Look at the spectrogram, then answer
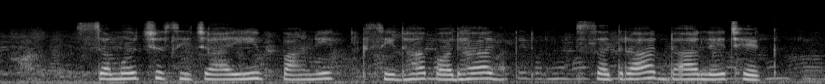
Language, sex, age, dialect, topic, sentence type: Magahi, female, 36-40, Northeastern/Surjapuri, agriculture, statement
